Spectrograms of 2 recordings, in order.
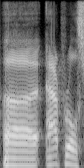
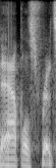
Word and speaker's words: Aperol: Aperol spritz, which I, by the way, okay, for the record, I mispronounced as an apple spritz because I thought it was apple flavored.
